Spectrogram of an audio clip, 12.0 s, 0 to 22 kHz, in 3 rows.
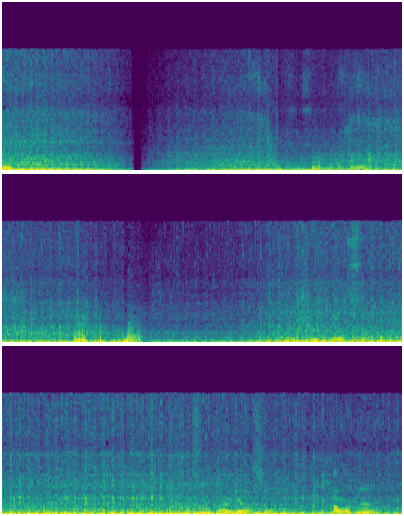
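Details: Honda VFR800 VTEC V4 with 58,200 km, before timing chain replacement: at idle a fast, uneven knock of about three beats per second that picks up with revs, heard mainly on the right side from the front cylinder; engine knock.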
